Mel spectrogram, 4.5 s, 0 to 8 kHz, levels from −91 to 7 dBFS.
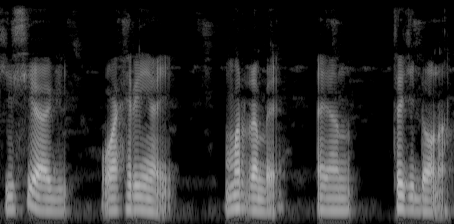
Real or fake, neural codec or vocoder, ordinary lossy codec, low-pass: real; none; none; 7.2 kHz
